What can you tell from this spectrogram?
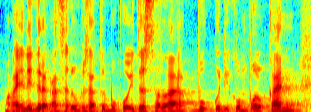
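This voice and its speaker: A man's voice: medium pitch, very fast. A young man from Indonesia, a podcast guest who talks animatedly, slips into English and acts out what children say. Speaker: guest, literacy program founder. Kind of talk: podcast interview.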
